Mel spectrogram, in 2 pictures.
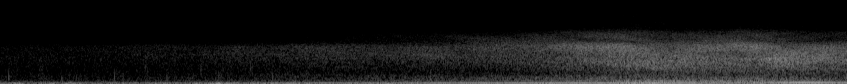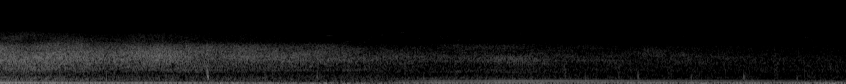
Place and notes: Munchner Straße, Munich Germany - walking on the Road
walking on the Road, Traffic Sound, Birdsong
